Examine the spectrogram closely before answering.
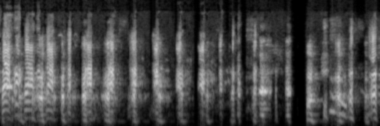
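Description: Several men laugh over an online call.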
